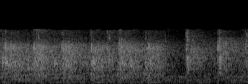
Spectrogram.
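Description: Steady applause from an audience at the Gyan Sarovar campus for a group of girls from Karnal after their stage performance, a dense wash of many hands clapping continuously at moderate volume with no voices, holding even throughout with slight swells.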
